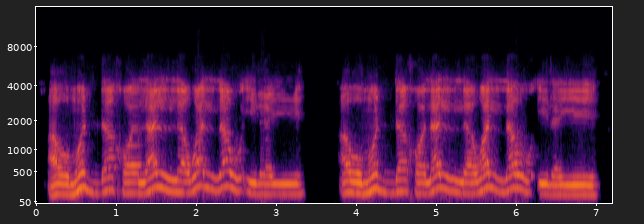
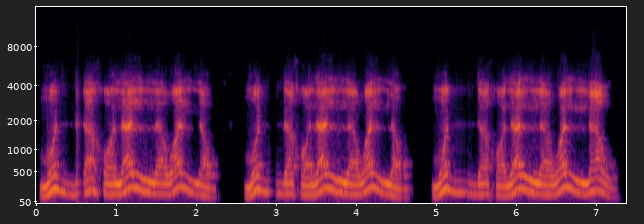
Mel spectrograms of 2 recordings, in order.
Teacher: Bunyi tanwin tu dimasukkan ke dalam lam, maka bunyi tanwin tu dah hilang. Terus bunyi huruf lam. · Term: idgham bila ghunnah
